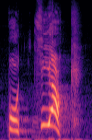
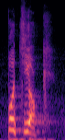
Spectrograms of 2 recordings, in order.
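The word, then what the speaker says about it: Pottok: dans certaines autres graphies vous verrez P o t t o K et vous lirez dans l'un ou l'autre cas potioc il n'y a pas de i d'écrit mais on le prononce en le lisant potioc quel mot issu du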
